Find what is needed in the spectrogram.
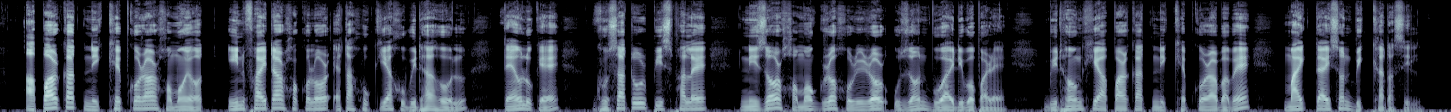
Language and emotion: Assamese, neutral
